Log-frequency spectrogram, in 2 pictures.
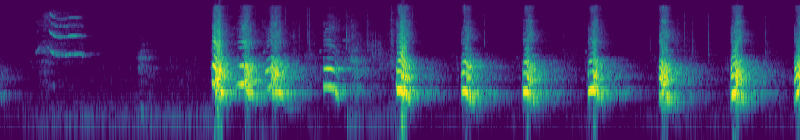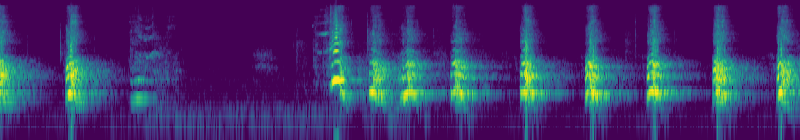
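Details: Very excited black German Shepherd barks in two rapid runs of about a dozen sharp barks each, separated by a soft whine, with the barks coming roughly every half second.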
